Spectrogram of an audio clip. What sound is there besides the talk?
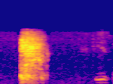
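sneeze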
